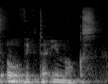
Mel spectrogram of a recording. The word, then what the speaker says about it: Victorinox: Victorinox.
